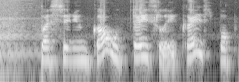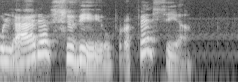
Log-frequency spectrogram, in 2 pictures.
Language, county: Lithuanian, Kaunas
